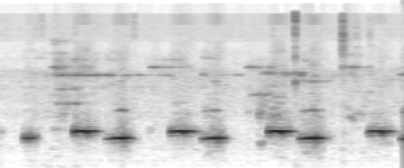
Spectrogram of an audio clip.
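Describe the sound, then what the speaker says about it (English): Clocks in a craft room tick in an even, alternating rhythm, crisp and close, with a few faint higher clicks and no voices. "Definitely hear the clocks."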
